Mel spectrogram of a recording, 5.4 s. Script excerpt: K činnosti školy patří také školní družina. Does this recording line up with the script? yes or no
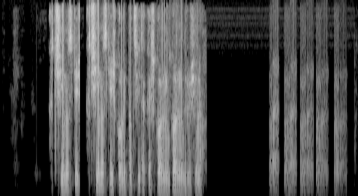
no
